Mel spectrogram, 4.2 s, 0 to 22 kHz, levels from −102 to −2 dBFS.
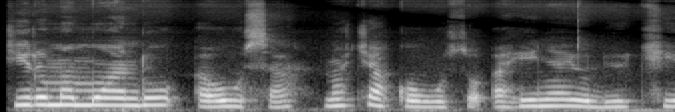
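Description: Speech, with the two channels drifting apart throughout: separate clocks roughly 20 ppm apart let the inter-channel delay creep to well under a tenth of a millisecond. Summed to mono, this gives slow flanging, seen on a spectrogram as comb notches gradually sliding.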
